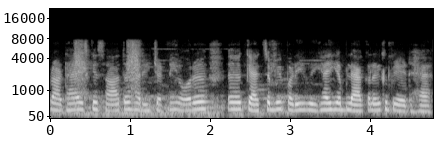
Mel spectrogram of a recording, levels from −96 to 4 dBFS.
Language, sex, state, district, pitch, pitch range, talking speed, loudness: Hindi, male, Delhi, New Delhi, 210 Hz, 200-230 Hz, 225 wpm, -16 LUFS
